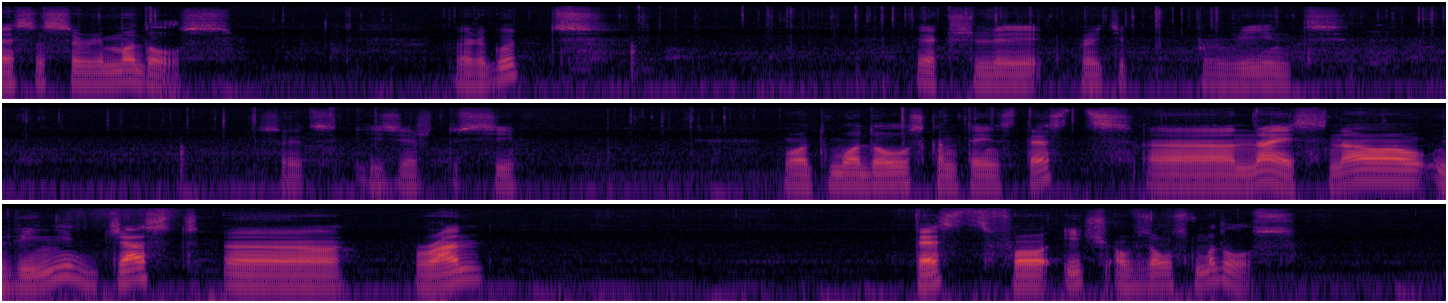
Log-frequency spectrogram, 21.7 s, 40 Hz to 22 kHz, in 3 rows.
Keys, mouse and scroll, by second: 0.0 alt+;, 0.5 ctrl+s, 1.0 ctrl+n, 2.2 Return, 2.3 ctrl+p, 2.6 ctrl+p, 3.1 ctrl+f, 3.3 ctrl+f, 3.8-7.2 typing, 7.2 alt+shift+s, 8.1 ctrl+f, 8.4 space, 8.7 ctrl+e, 13.5 click, 14.0 ctrl+s, 18.0-18.7 scroll up 2.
